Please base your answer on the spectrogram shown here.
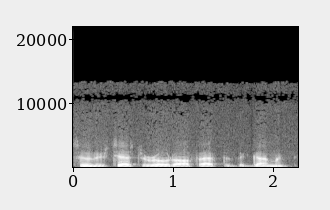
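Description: An actor playing a blunt, candid gunman of the Old West in a 1950s radio western, halting and plainspoken. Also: very deep voice, steady tone, fairly bright tone. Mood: subdued confession. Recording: vintage 1950s radio drama recording.

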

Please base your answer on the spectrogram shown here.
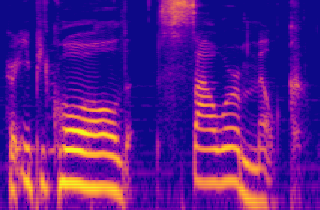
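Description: A man's voice: fairly high pitch, very slow, smooth. Laid-back young man hosting a podcast. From South Africa. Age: 20s. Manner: relaxed, rambling with many fillers. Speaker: podcast host. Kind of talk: casual chat.

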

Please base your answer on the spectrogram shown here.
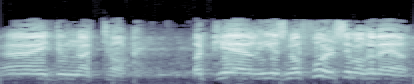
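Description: High, bright trapper. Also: male voice, measured pace, exaggerated voice. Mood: stubborn, defiant. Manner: broken English, speaks of himself by name. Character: proud, stubborn male backwoods fur trapper Pierre. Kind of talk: old-time radio drama acting. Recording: muffled, hissy old radio recording.

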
